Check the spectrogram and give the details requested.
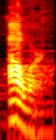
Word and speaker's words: hour: a house hour this one's tricky The Edge is silent now it starts with a vow sound hour so an hour not a hour you even feel it's hard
